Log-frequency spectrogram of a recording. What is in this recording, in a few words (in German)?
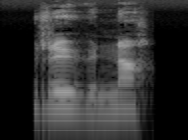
"runa", skandinavische maedchennamen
